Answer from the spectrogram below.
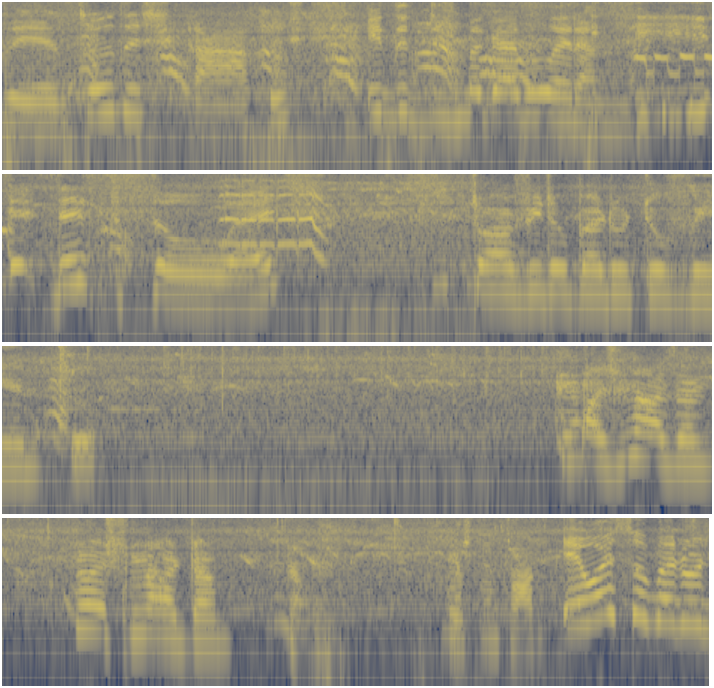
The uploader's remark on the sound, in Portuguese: Os áudios que recebemos do amigos da Quinta encontraram sons que gravamos durante caminhadas na cidade, na floresta, nos caminhos que se fazem enquanto respiramos, vivemos e caminhamos.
